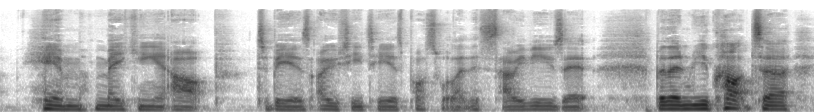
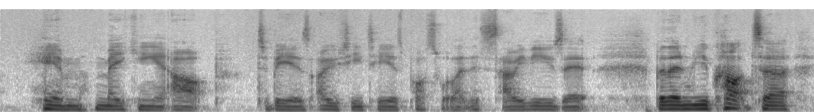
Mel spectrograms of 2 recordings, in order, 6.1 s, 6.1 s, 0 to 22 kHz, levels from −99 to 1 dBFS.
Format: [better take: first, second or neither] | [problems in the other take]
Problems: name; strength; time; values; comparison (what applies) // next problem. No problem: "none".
first | hiss; faint; throughout; 25 dB below the speech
